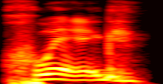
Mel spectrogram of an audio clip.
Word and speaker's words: Whig: Well, you pronounce it wig, but Oh, I guess that's true.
